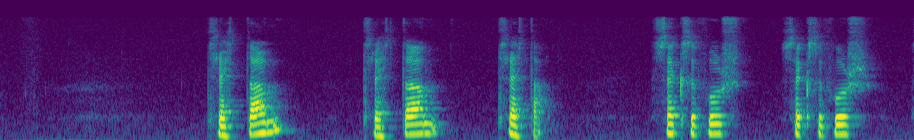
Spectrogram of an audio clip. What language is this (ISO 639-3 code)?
fao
